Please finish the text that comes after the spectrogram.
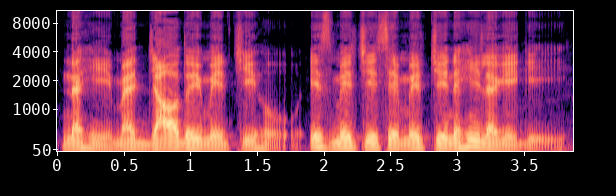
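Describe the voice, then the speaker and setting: Man voicing a deep magical talking house. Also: normal speed, creaky, no room sound, clean studio sound. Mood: reassuring. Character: magical talking chilli house, male, kindly, reassuring provider.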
